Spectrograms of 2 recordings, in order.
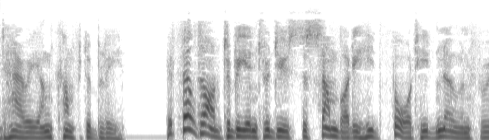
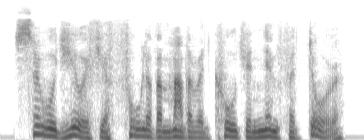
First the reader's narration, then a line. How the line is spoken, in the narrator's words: muttered Tonks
